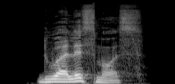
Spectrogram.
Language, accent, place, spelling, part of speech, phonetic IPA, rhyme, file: German, Germany, Berlin, Dualismus, noun, [duaˈlɪsmʊs], -ɪsmʊs, De-Dualismus.ogg
- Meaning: dualism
